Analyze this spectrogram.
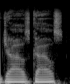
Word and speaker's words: Giles: Giles.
